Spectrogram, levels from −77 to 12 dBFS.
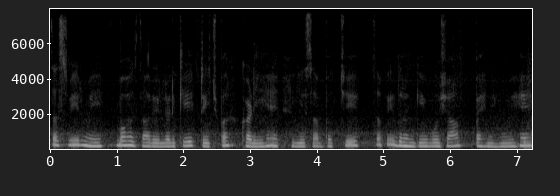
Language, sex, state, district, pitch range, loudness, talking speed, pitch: Hindi, female, Rajasthan, Churu, 185-225 Hz, -29 LUFS, 165 wpm, 200 Hz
